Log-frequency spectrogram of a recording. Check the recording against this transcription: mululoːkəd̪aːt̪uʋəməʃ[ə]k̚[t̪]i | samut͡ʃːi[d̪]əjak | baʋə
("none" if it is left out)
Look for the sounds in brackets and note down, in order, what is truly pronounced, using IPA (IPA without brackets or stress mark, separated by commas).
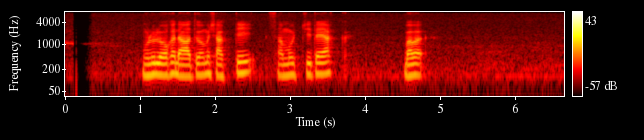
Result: a, t̪, t̪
